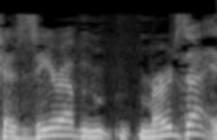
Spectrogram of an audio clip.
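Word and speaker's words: Shazia Mirza: And EcoTalk's Betsy Rosenberg, British-Pakistani Muslim comics Shazira Mirza, is that how you say it? – I think so, yeah.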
